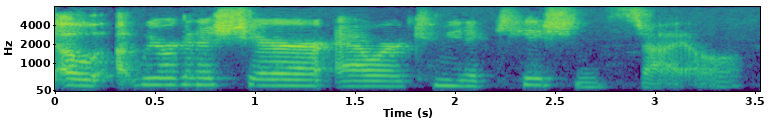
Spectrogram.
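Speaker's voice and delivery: normal talking voice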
